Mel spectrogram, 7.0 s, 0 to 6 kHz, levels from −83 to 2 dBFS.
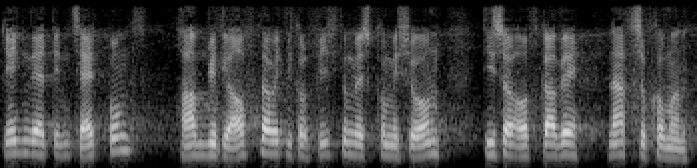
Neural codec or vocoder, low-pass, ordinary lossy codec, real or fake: codec, 24 kHz, 0.9 kbps, WavTokenizer, medium speech release version 1; 5.4 kHz; none; fake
